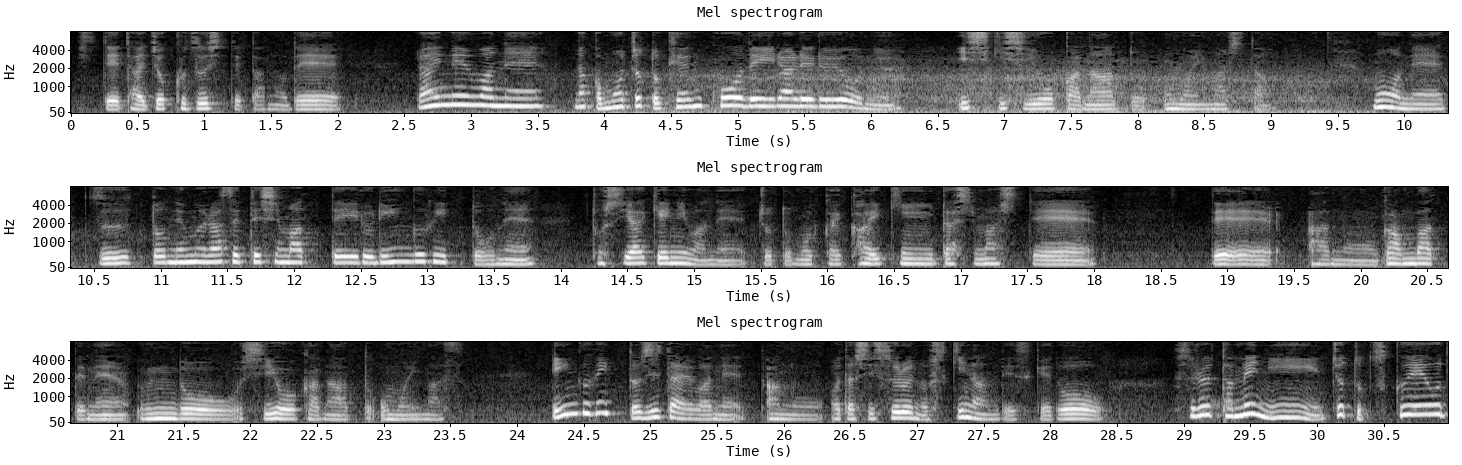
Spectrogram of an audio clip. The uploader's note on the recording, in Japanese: 自宅でスマホによる収録のため様々な騒音が収録されています、ご了承ください。キッチンのすみっこで。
